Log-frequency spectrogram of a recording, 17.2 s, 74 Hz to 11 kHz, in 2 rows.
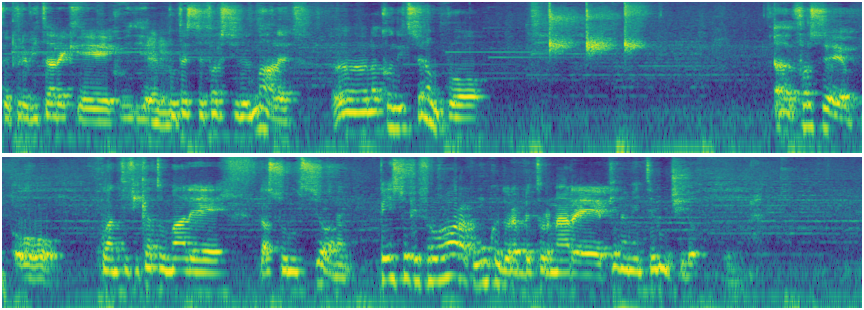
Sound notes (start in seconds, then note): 5.3 snaps his fingers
